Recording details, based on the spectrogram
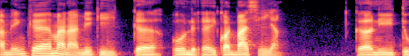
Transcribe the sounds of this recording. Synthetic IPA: a˨mi˨ŋ̩˦ke˦ma˨na̰˨mi˨ki˨ke˦˨˦ | i˦kɔ˦t̚ba˦si˨˦ɲa̰˨ŋ | ke˦ni˦tu˨

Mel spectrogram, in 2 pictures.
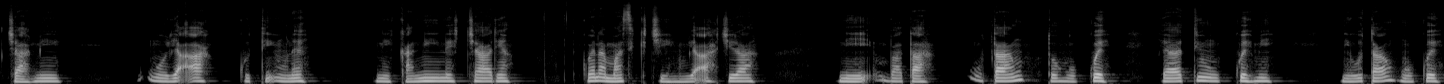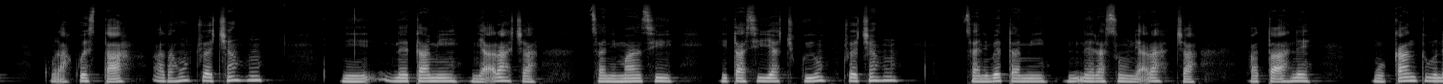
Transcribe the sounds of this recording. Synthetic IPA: t͡ʃa˨mĩ˧ | ŋɡo˧ja̰˧ʔa˧ | ku˧t̪ḭ̃˧ʔũ˧nẽ˧ | nĩ˧ka˨nĩ˧˦˧nẽ˧t͡ʃa˦˧ɾʲã˧ | kʷe˦nã˧mã˧˦si̥˧ki̥˧t͡ʃi˧ɲũ˨ja̰˧ʔa̰˧t͡ʃi˧ɾa˧ | nĩ˧βa˧t̪a˧ | u˧t̪a˧ũ˦t̪o˧ŋɡõ˨kʷe˦ | ja˧t̪ĩ˦ũ˧kʷe˧mĩ˧ | nĩ˨˧u˧t̪a˧ũ˦ŋõ˨kʷe˧ | kṵ˧˨nʔã̰˨kʷe˧˦st̪a˨˦ | a˧t̪a˧ɦũ˦t͡ʃu˦a˧t͡ʃã˦ɦũ˦ | nĩ˨nẽ˧t̪a˧mĩ˧njã̰˨ʔɾa˦t͡ʃa˨ | sa˧nĩ˧mã˧si˧ | i˧t̪a˧si˧ja˧t͡ʃu̥˧kʷi˧ũ˦t͡ʃu˦a˧t͡ʃã˦ɦũ˦ | sa˧nĩ˨˧βe˦t̪a˧mĩ˧nẽ˧ɾa˧sũ˧n˧ã̰˨ʔɾa˦t͡ʃa˨ | βa˧t̪a˧nẽ˦ | ŋɡo˨ka˦nd̪u˧nẽ˧

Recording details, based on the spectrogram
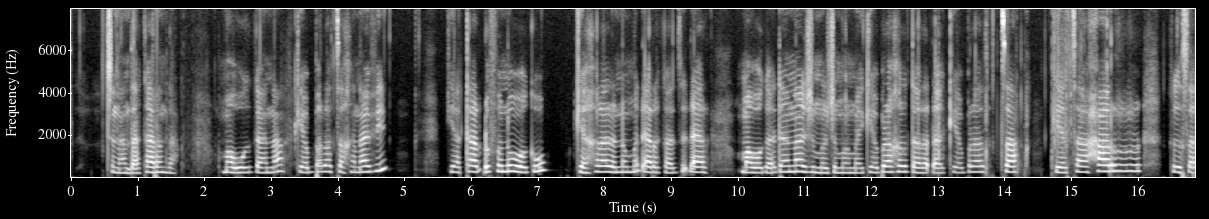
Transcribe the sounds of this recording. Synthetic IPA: t͡ʃi˨na˨nda˨ka˦ɾa˦nda˨ | ma˨wa˨ɡa˨na˦ka˨ba˦ɾa˦t͡sa˨xi˨na˦vi˦ | ki˨a˨ta˦ɾɗu˦fu˦nu˦wa˨ɡu˦ | ka˨xi˦ɾa˦da˨na˦mi˦ɗa˦˨ɾka˨d͡zi˦ɗa˦˨ɾ | ma˨wa˨ɡa˨da˦na˦ʒi˨mə˨ɾd͡ʒi˨mə˨ɾma˨ka˨bɾa˦xa˦ɾda˨ɾa˨ɗa˨ka˨bɾa˦t͡sa˦ | kja˨t͡sa˦xa˦ɾ | ki˨sa˨

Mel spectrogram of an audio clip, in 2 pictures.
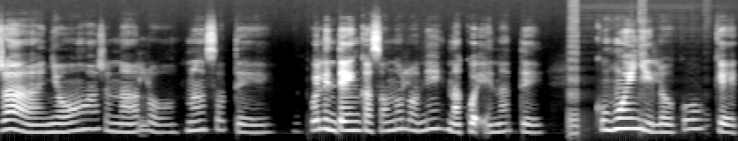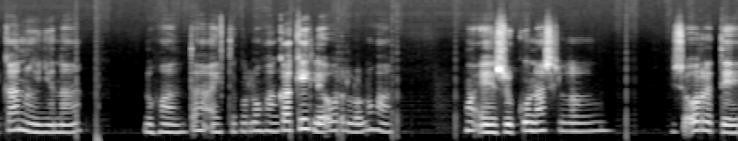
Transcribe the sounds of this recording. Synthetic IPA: ʐa˦ɲõ˨˦hã˦ʐe˧nã˨˦lo˨n̥nɨ̃˦so˦t̪e˨ | kʷe˦li˧nd̪e˧ŋɡa˧so˧nũ˦lo˧nĩ˦n̥ã˨˧kʷe˨ʔḛ˨nã˧˦t̪e˨ | ku˦ɦʷĩ˦ɲĩ˧lo˨ku˦ke˨ka˦nũ˧ɲɨ̃˧nã˨˧˦ | lu˧ɦwã˧t̪a˦hã̰˧i˧t̪e˧ku˧lu˦ɦã˧ŋɡa˦˨ki˦le˧o˦ɾe˧lo˧lu˦ɦwã˧ | hʷwẽ˧ʔẽ˧ʐu˨ku˦nã˦ʂi̥˧lo˧ | ʐo̰˧ʔo˦ɾe˧t̪e˨

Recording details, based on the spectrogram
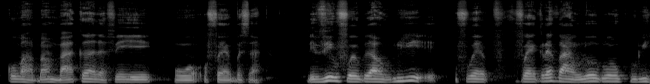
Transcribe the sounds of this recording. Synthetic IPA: ko˦ba˨ba˦m˨ba˨˦kə˦˨la˨fe˦jḛ˦˨ | fo˨ɛ˨ɡ͡bɨ˨sa̰˨ | le˨vi˦u˨fɛ˨ɡ͡bɨ˨sa˨u˨ɾi˦i˦˨ffɛ˨kɾɛ˦ka˨u˨lo˦ɾu˦o˦˨ku˨ɾi˦

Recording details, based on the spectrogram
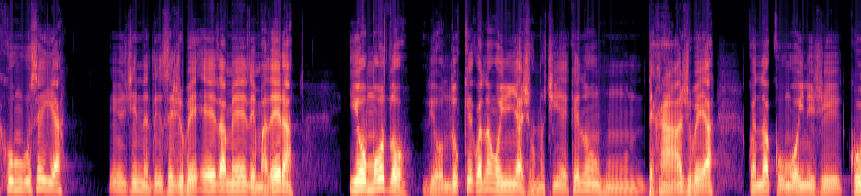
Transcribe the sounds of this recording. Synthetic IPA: ku˧ŋɡu˦˧se˦i˧˦a˦ | t͡ʃi˦nẽ˨nd̪ɨ˦˧e˦ʒu˧βe˧ʔe˦ða˦mẽ˦ðe˧˨mã˨˧ðe˦ɾa˧˨ | i˦o˧mõ˦ðo˨ | d̪i˨o˨nd̪u˧ke˦kʷe˧nd̪ã˦ŋɡo˧i˧nĩ˧ɲã˧˨ʒu˨nũ˧t͡ʃĩ˧ẽ˧ke˦nũ˦˧hũ˨d̪e˨hã˨˦ʒu˧βe˧ʔa˦ | kʷe˧nd̪ã˦kuː˧ŋɡo˧i˧nĩ˧t͡ʃi˧ku˦

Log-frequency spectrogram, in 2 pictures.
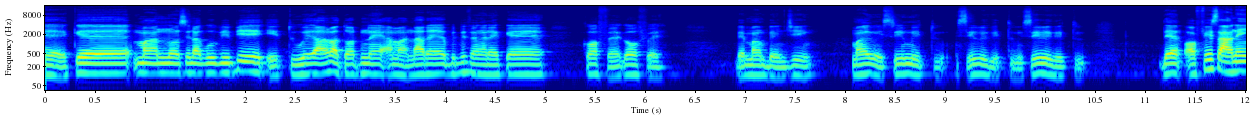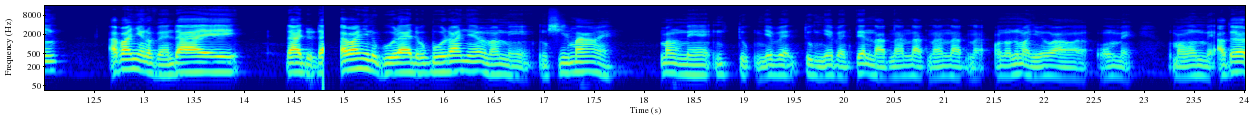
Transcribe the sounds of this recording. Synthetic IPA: e˨ke˦ma˦˨˦no˦˨se˦na˨ɡo˦bi˦bi˦e˦e˨tu˨e˦na˦a˨to˦tne˦a̰˨˦ma˨na˦ɾe˦bi˦bi˦fe˨ŋe˨ne˨ke˦ | ke˦o˦˨fe˨ke˦o˨fe˨ | bḛ˨˦ma˨m̩˨be˨n̩˨d͡ʒi˦ŋ˦ | ma˦ŋe˦we˨sɾi˦me˨tṵ˨n̩˨se˦we˨ke˨tṵ˨n̩˨se˦we˨ke˨tṵ˨ | de˨˦mʔo̰˨fi˦sa˨ni˦ŋ | a̰˦ba˦ɲe˦no˨fe˨n̩˦da˦ | da˦da˦ba˦ɲi˦nu˨ɡo˨ɾa˦e˦de˨bo˨ɡ͡bo˦ɾa˦ɲe˦be˦˨ma˨˦me˨n̩˨ʃi˦ɾma˦e˨˦ | ma˦ŋ˦me˨n̩˦tu˨k̩̚˨ɲe˦be˦n̩˦tu˨k̚n̩˨e˦be˨n̩˨te˦n̩˦a˨tna˨n̩˦a˨tna˨n̩˦na˨t̚na̰˨o̰˨no˨˦u˦a˨e˨be˦a˨ṵ˦mḛ˨ | ṵ˦ma˨ŋu˦mḛ˨ʔa̰˨to˦

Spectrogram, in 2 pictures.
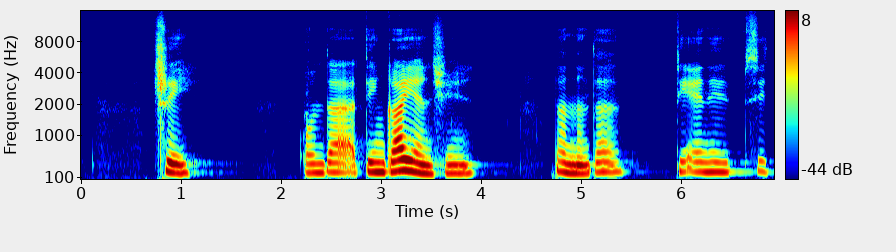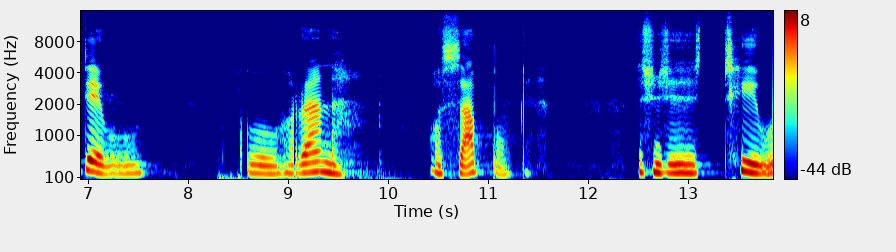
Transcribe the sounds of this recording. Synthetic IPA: t͡ʃi˧ | o˧nd̪a˦˧t̪i˧ŋɡa˦jã˧nt͡ʃĩ˧ | t̪a˦˨nã˨nd̪a˦ | t̪ĩ˧ʔẽ˧nĩ˧si˧t̪ʲe˦˨βu˧ | ku˧˨ra˦nã˨ | o˧sa˦po˨ke˧ḁ˧ | ĩ˧ʃĩ˧n˧t͡ʃi˧t̪hi˦βu˧

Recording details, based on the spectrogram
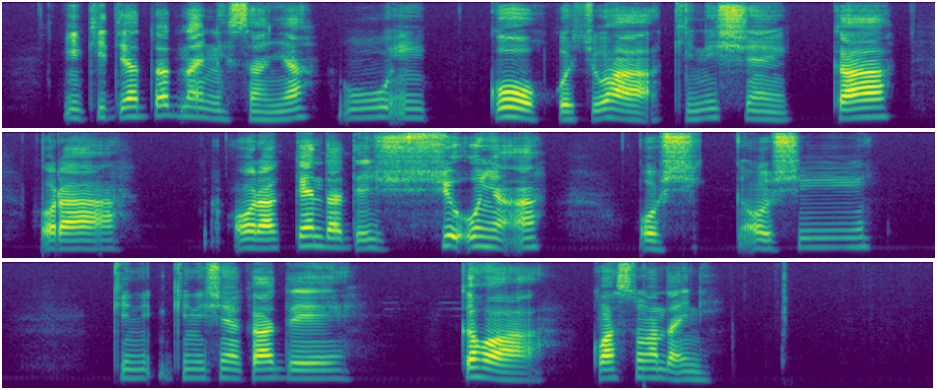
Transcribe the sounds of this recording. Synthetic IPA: ĩ˧ki˧t̪i˧a˦t̪a˦nã˦˧ĩ˧nĩ˨sa˨ɲã˦ | kuː˦ḭ̃ː˧ | koː˦˨kʷe˨t͡ʃu˧˦a˧˨ki˧nĩ˦ʃẽ˨ | kaː˦ | o̰˧ɾa˧ | o˧ɾa˧ke˦nd̪a˧t̪e˧ʃu˦ʔu˦ɲã̰˧ʔã˦ | o˧ʃi˧ | o̰˧˨ʃi˦ | ki˧ki˧nĩ˧ʃẽ˦˧ka˦t̪̬e˧ | ka˦hwa˨ | kʷa˦sũ˦ka˦nd̪a˧i˧nĩ˨

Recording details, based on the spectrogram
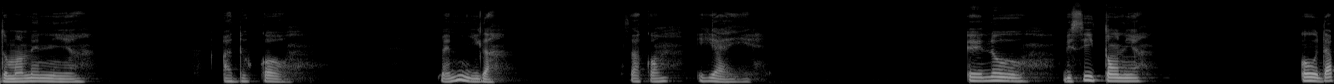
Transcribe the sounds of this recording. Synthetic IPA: do˨mã˨mɛ˦nĩ˨a˨ | a˨do˨kɔ˦˨ | mɛ˨˦mĩ˦ji˨ɡa˨ | sa˨kɔ˦mi˦ja˨je˨ | e˨lo˦˨bi˨si˦t̪ɔ̃˦nĩ˦a˦ | o˦˨da˦

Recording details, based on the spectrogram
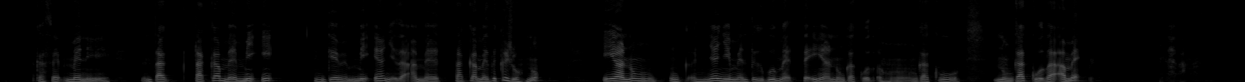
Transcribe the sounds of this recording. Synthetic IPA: ka˧se˧mẽ˧nĩ˧ | nd̪a˦t̪a˦ka˦mẽ˨˧˦mĩ˦ʔĩ˦ | ŋɡe˧mĩ˦ʔã˦ɲĩ˨ða̰˧˨ʔa̰˧mẽ˧t̪a˦ka˦mẽ˧ðɨ˦kɨ˦ʒu˧nũ˦ | i˦ã˧nũ˦ | ɲẽ˦ɲĩ˧mẽ˧nd̪ɨ˧˨βɨ˦mẽ˨t̪e˧˨ʔĩ˦ã˧nũː˦ŋɡa˦ku˧˨o̰˧ŋɡa˦ku˦nũ˨ŋɡa˦ku˨ða˦ʔa̰˧mẽ˦˨ | nã˨ða˨mã˧s

